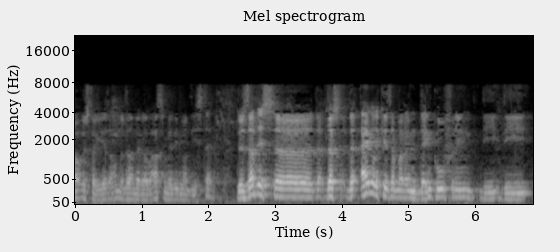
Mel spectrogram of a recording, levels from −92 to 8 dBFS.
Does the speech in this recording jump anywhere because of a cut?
no; 0 cuts

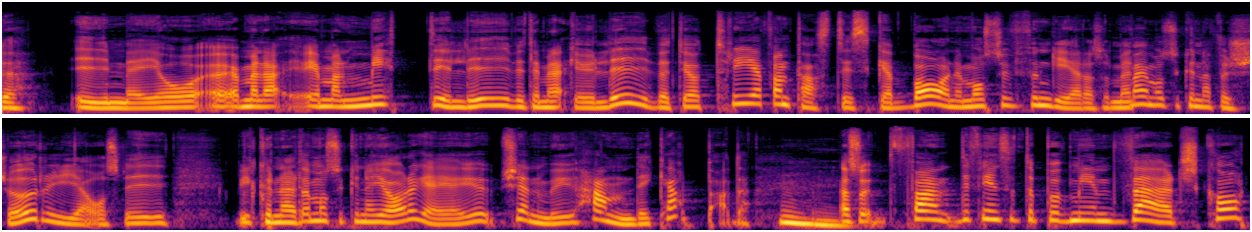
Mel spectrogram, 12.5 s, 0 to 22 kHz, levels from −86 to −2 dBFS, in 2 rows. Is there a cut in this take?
yes; 3 cuts; at 2.8 s, 5.6 s, 7.7 s

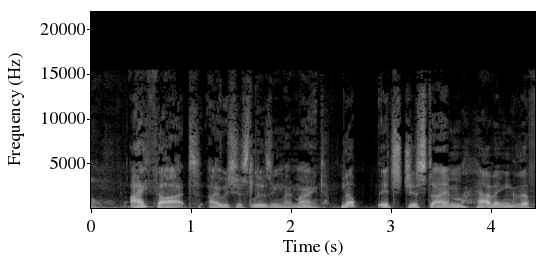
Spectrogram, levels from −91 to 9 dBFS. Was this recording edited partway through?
no; 0 cuts

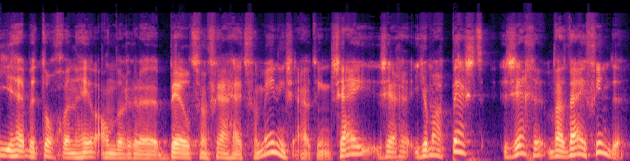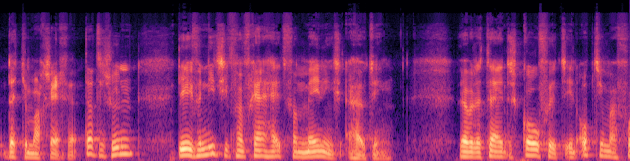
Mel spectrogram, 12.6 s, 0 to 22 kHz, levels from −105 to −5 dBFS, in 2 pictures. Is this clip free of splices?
yes; 0 cuts

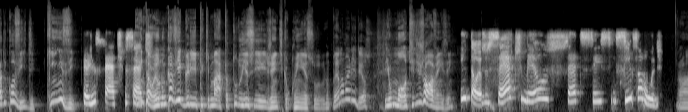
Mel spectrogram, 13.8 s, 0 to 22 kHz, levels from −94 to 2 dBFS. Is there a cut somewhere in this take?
yes; 4 cuts; at 2.5 s, 9.1 s, 9.6 s, 12.7 s

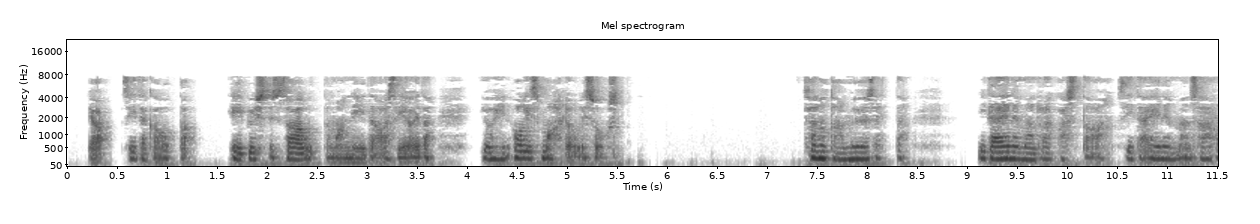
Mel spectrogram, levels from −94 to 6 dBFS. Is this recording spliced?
no; 0 cuts

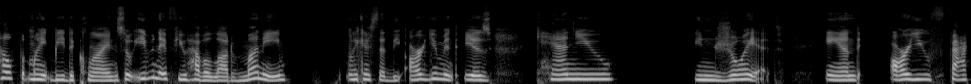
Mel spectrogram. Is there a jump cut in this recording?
no; 0 cuts

